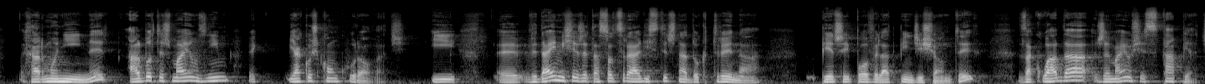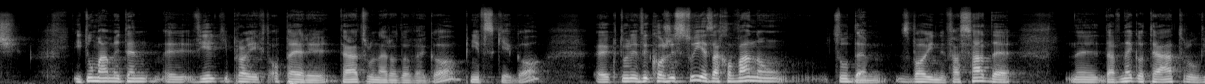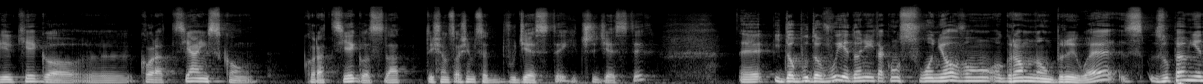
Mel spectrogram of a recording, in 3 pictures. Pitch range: 115-150 Hz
